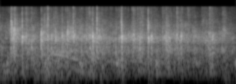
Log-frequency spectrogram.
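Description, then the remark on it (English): A crowd claps steadily, a dense patter of many hands sustained throughout at moderate loudness, an event audience giving a round of applause for the volunteers. “round of applause for those peas.”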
